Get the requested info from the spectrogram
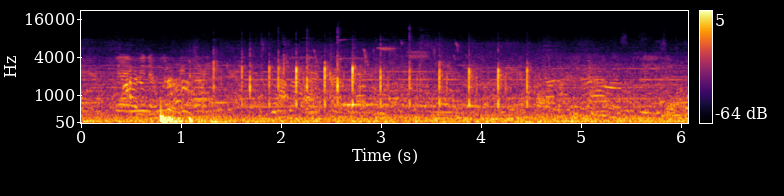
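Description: Outdoor spectator murmur with distant voices. A single dull, low thump comes about a second in, then about a dozen sharp snaps follow over the next two seconds.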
